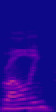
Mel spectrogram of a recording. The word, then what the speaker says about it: Rowling: And I have seen a note that someone says, "Isn't Rowling pronounced rolling?"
